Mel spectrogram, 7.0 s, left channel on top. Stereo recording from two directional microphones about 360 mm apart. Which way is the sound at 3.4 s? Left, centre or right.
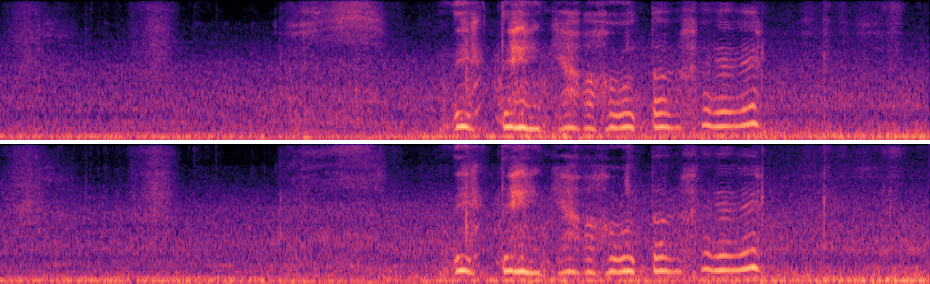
Centre.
